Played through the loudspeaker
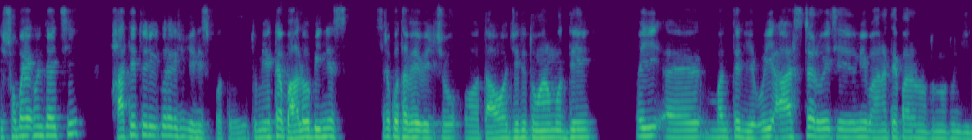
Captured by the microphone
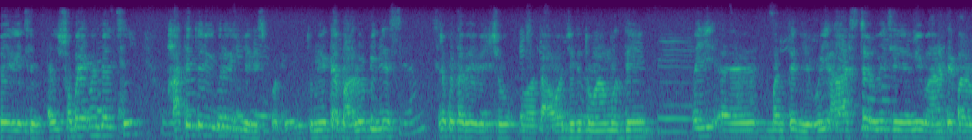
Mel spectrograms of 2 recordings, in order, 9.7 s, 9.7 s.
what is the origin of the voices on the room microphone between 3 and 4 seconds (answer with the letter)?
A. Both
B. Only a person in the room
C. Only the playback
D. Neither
A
